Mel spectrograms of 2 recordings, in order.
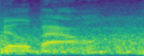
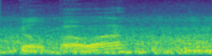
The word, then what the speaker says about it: Bilbao: Then we went on to Bilbao, rhymes with cow, which in my video the first time I pronounced Bilboa because that's how it's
